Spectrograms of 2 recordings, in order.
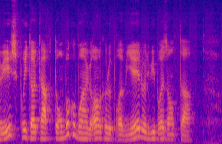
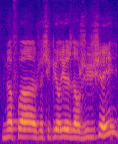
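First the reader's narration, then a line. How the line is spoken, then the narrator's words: Young woman laughing. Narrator (French): dit en riant la jeune fille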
